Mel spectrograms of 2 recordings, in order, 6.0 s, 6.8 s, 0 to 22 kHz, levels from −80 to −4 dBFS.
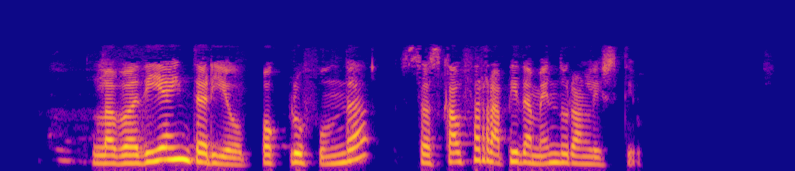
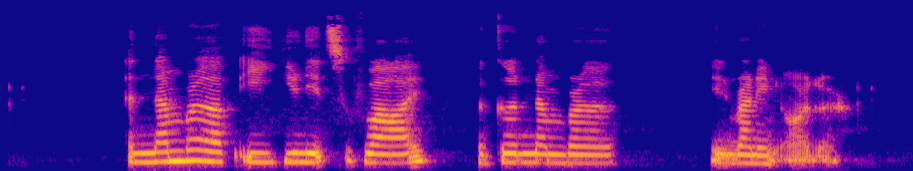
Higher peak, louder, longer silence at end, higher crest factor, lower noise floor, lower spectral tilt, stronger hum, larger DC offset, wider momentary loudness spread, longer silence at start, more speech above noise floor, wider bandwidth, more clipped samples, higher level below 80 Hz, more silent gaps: about the same, -2 dBFS vs -2 dBFS; first, -16 LUFS vs -19 LUFS; first, 1.2 s vs 0.5 s; about the same, 16 dB vs 18 dB; first, under -90 dBFS vs -76 dBFS; first, -6 dB/octave vs -4.5 dB/octave; neither; neither; about the same, 12 LU vs 13 LU; second, 0.45 s vs 0.95 s; first, over 74 dB vs 58 dB; second, 7.6 kHz vs 15 kHz; neither; first, -60 dBFS vs -66 dBFS; first, 1.91-1.95 s, 2.86-2.94 s vs none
